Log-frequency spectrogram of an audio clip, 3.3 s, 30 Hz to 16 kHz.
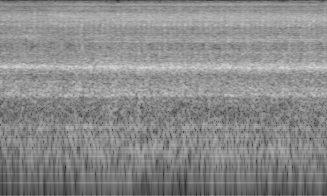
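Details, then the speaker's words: Toyota Kijang Kapsul 7K carbureted engine, warmed until the thermostat opens, after carburetor setting: steady, even idle with smooth low rumble, no misses, knocks or surging; normal idle. "enak sekali menurut saya stasionernya ini. Enak sekali menurut saya."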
